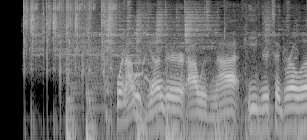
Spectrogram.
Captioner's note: camera shutter clicking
